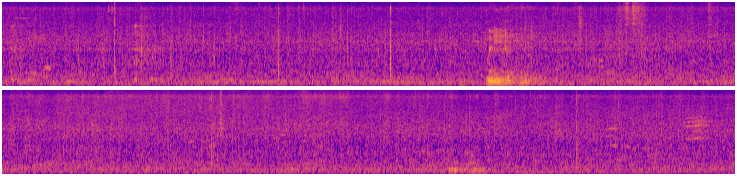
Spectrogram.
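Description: Rain patters steadily on many umbrellas outdoors.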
